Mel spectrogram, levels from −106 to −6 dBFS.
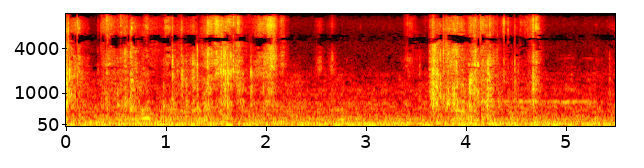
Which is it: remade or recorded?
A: recorded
